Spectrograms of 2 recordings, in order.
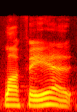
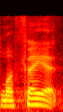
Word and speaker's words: Lafayette: even though Chairman Specter pronounced it Lafayette, where I'm from, it's Lafayette, Tennessee.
